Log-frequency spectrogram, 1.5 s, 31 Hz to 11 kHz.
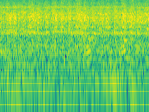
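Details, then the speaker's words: Classic 1965 Chevy van, six-cylinder, sitting about 50 years, cranked on the starter in neutral before spark plugs fitted: quick, even whirring spin with no compression pulses or scraping; turns over freely, feels good, sounds good, normal cranking. "Feels good, sounds good. Ain't nothing wrong with that right there."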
